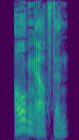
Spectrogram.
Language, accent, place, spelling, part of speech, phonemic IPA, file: German, Germany, Berlin, Augenärztin, noun, /ˈaʊɡənˌɛʁtstɪn/, De-Augenärztin.ogg
- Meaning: ophthalmologist or eye doctor (female)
